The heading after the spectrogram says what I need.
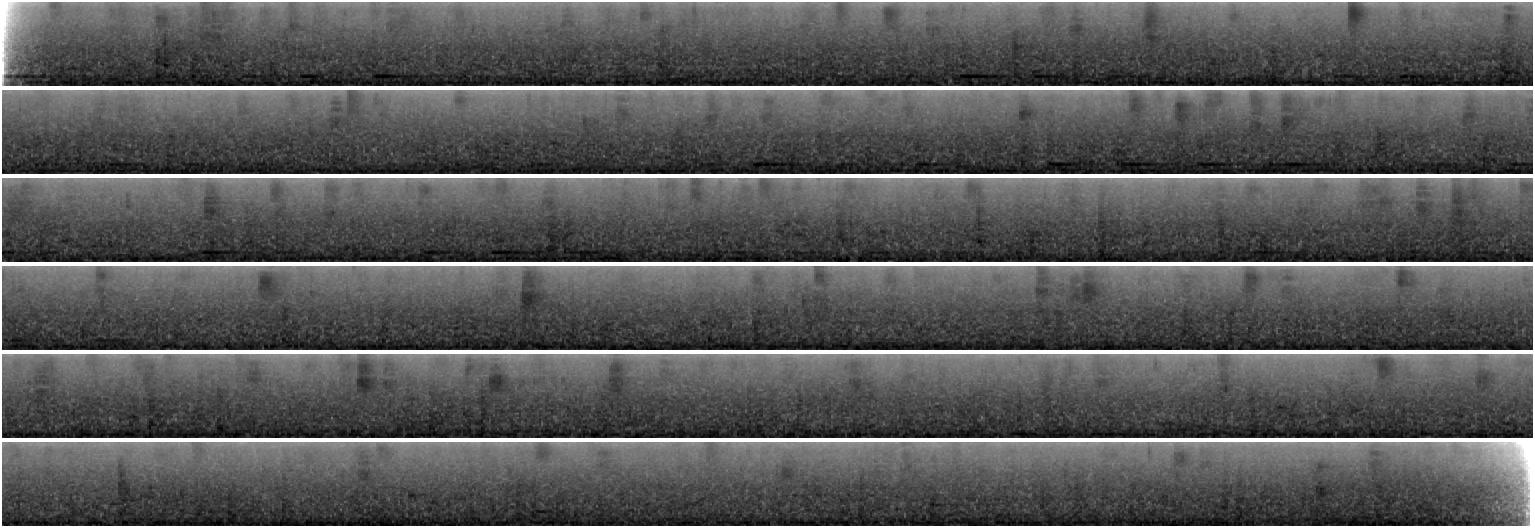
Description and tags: Medium rain dropping on metal surface
Light rain outside a house in a city. Water drops on a metal surface, a drain or rod.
